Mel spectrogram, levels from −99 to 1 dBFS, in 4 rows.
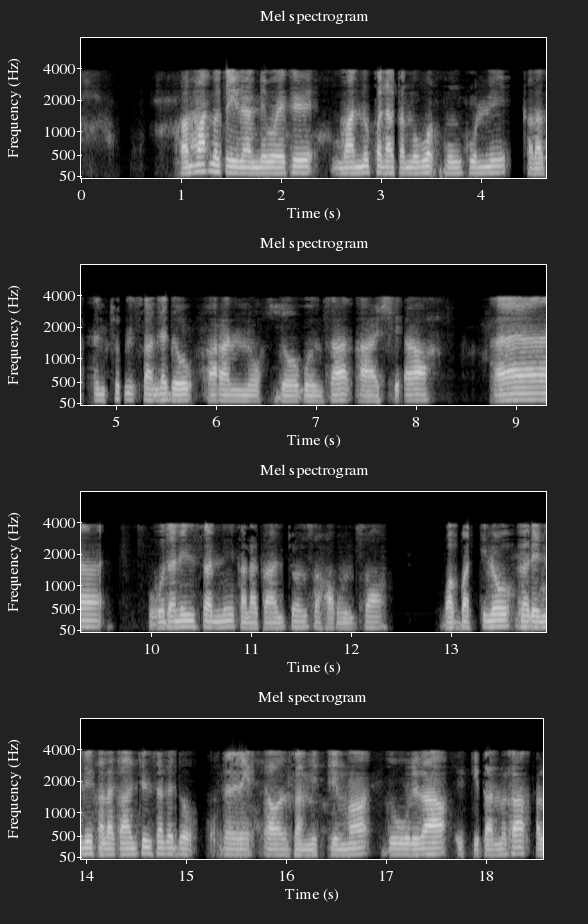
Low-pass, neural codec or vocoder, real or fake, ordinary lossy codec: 7.2 kHz; codec, 16 kHz, 1 kbps, FunCodec, trained on Chinese and English, 50 frames a second; fake; AAC, 16 kbps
